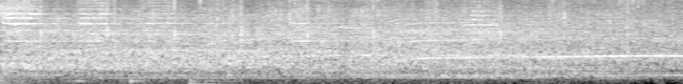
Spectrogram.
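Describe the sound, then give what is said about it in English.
A large arena crowd buzzes and cheers in a steady, dense roar, with scattered applause and whoops folded into the continuous wash of noise, as Steve Austin appears on the video screen. “The crowd now starts to buzz as Steve Austin appears on the video screen.”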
